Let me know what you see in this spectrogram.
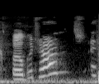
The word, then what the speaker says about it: Beauxbatons: Beauxbatons? – Thank you.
